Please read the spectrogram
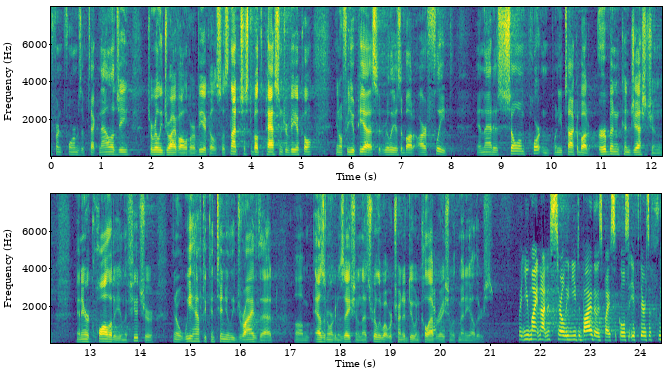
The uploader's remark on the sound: The best of live interviews from GreenBiz events.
